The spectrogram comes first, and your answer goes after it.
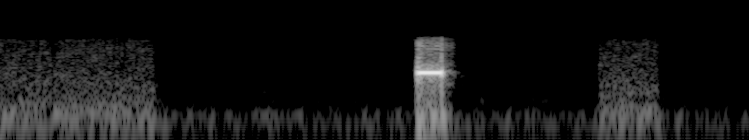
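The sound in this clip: A single short electronic voicemail recording beep: one brief, steady, mid-pitched tone alone in silence.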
